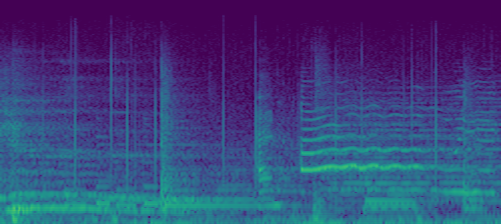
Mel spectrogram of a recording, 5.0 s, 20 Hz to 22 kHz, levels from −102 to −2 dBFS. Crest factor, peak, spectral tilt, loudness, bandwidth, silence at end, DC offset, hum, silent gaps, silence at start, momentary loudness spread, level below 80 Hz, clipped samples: 18 dB; -24 dBFS; -5.5 dB/octave; -42 LUFS; 16 kHz; 0 s; under 0.1%; none; none; 0 s; 10 LU; -56 dBFS; under 0.1%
